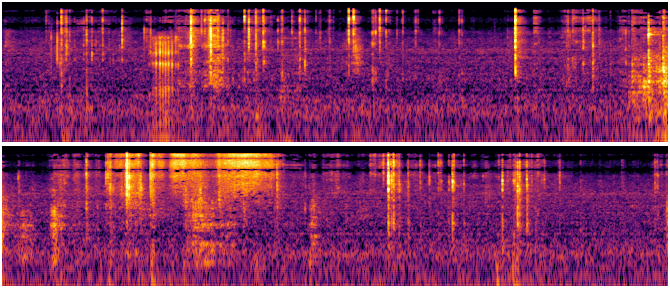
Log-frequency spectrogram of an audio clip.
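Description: Hard plastic parts of a Power Rangers Dino Fury Megazord toy being handled and fitted together: irregular small clicks, knocks and rattles, a few sharper snaps among them.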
